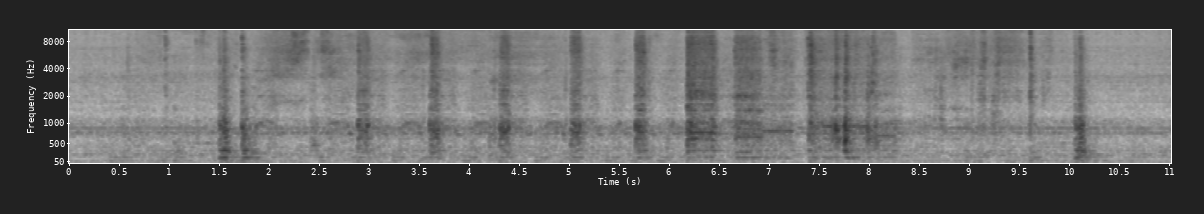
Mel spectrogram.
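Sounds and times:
printer mechanism running: 1.0 - 10.3.

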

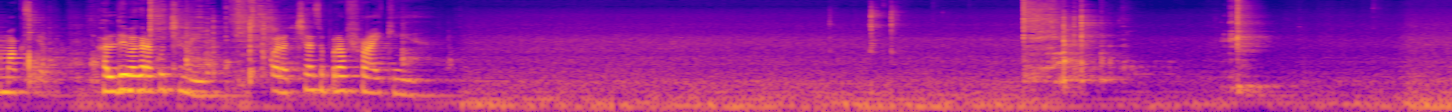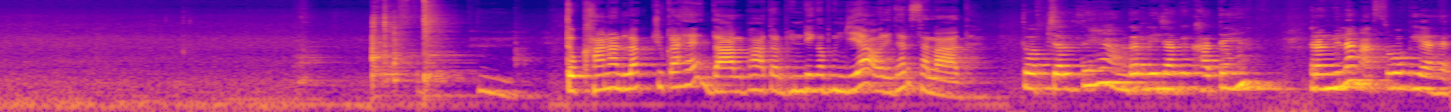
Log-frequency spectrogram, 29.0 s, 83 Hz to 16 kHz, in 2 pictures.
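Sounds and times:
steel dishes clattering: 0.2 - 3.0, 10.2 - 11.4, 18.2 - 19.2
spatula scraping metal pan: 0.3 - 3.1.

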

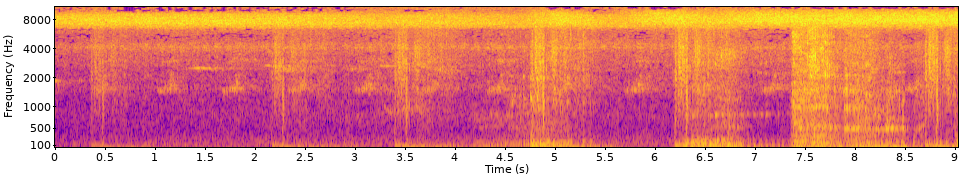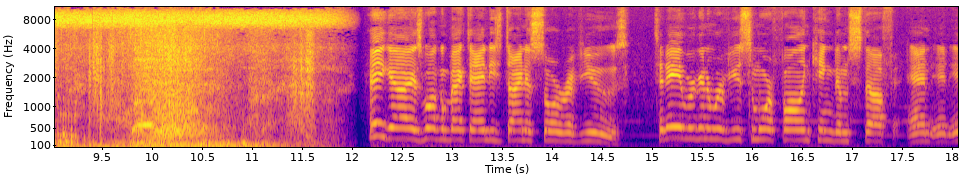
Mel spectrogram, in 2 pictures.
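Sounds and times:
animal roars and growls: 3.3 - 11.9.

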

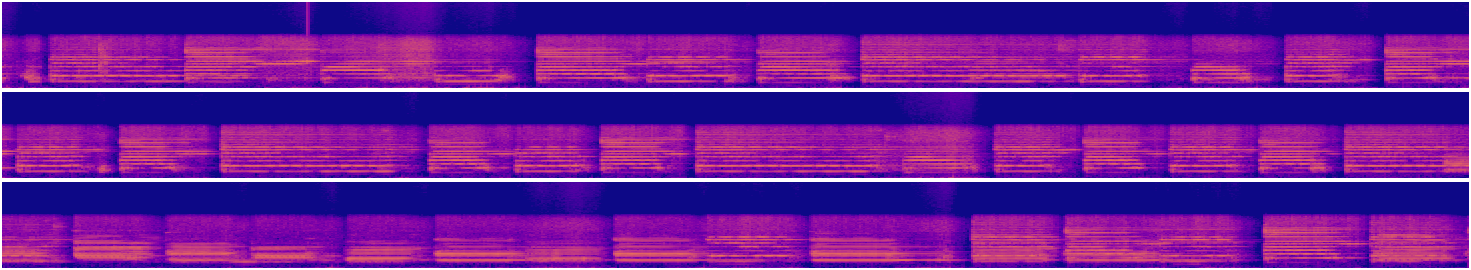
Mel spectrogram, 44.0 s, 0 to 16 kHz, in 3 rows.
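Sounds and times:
chopped electronic keyboard chords: 0.0 - 44.0.

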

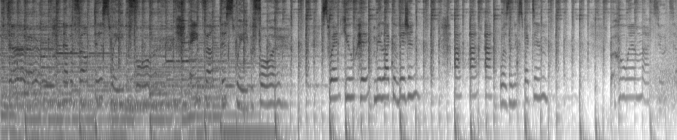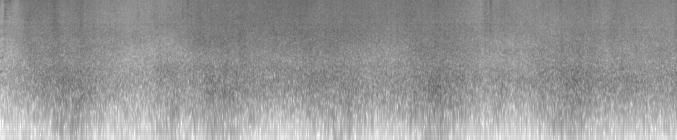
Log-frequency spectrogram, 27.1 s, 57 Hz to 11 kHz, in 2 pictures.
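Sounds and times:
ocean waves washing: 0.0 - 9.0, 11.6 - 27.0.

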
